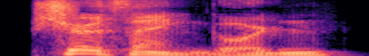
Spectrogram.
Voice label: squad affirm, male; Garry's Mod; hl2

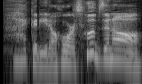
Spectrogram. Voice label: question, female; Garry's Mod; hl2

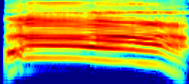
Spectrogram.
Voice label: Hurt Critical, russian; Gambler

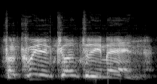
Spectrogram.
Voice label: radio lock n load, player vo sas

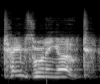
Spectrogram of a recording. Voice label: radio bot time, player vo sas

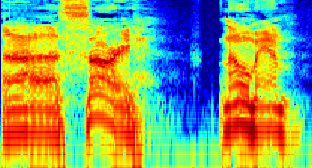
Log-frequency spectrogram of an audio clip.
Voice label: initial meeting, survivor voice biker

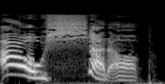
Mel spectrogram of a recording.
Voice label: taunt, survivor voice; Left 4 Dead 2; producer

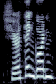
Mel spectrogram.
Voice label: squad affirm, female; npc; Garry's Mod; hl2

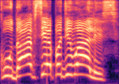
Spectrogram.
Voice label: lost call, russian, Survivor Voice Producer

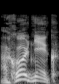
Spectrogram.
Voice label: Warn Hunter, russian; Gambler

